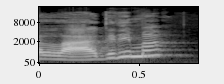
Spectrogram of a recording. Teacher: Lágrima, proparoxítona, acento na antepenúltima sílaba, o lá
